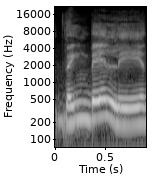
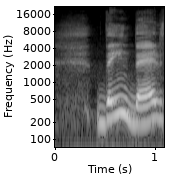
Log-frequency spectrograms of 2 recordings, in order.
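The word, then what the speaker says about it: Dembélé: Dembele. Não sabia que se pronunciava assim. Dendele. Será que eu falei Dendele?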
